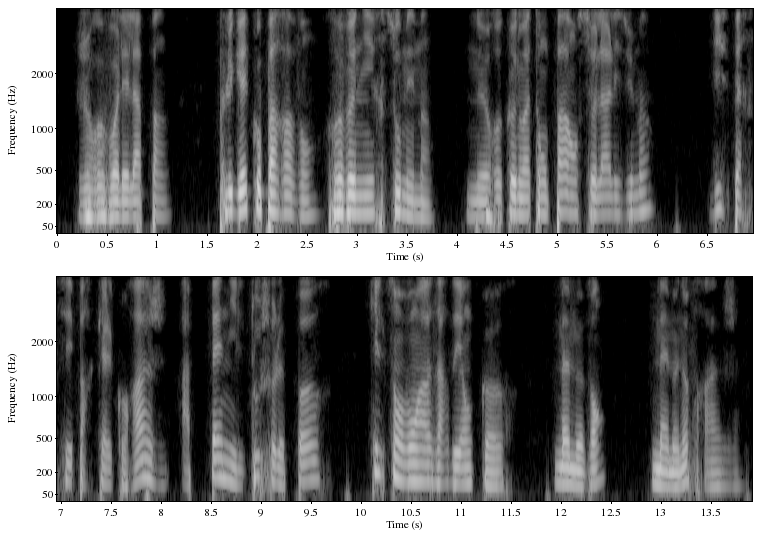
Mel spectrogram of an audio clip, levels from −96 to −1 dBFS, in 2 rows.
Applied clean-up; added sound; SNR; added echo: none; none; none; none.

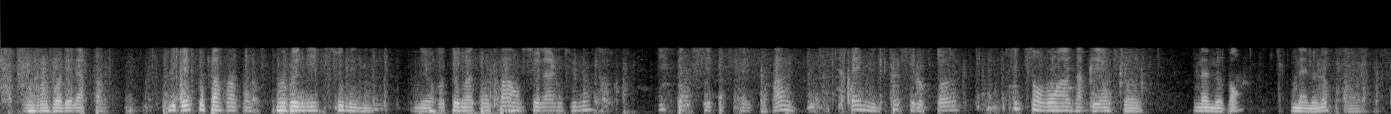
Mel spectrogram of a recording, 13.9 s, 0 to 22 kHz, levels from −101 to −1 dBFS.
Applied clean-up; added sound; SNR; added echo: neural mask model RNNoise.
